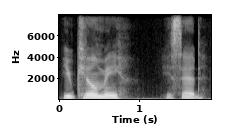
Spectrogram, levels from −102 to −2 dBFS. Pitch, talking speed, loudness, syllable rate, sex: 155 Hz, 155 wpm, -19 LUFS, 3.7 syllables/s, female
